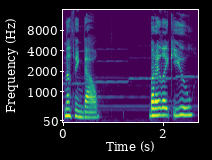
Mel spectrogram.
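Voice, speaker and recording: A woman's voice: on the high side, slow pace, creaky, a little mellow, soft background music. An actress playing an anxious, stubborn young woman in a radio drama, hesitant and earnest in her pleading. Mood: uneasy, doubtful. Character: anxious, stubborn eighteen-year-old woman resisting a beautifying transformation.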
